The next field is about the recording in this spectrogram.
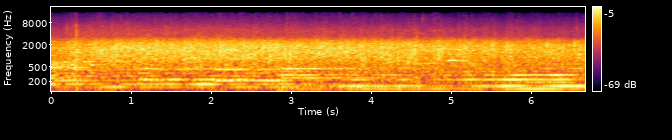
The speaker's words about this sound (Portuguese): Você pode dar glória a Deus, um aplauso ao Senhor neste dia.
